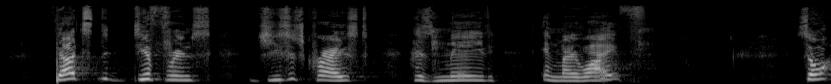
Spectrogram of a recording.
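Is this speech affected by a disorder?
Yes: cerebral palsy; congenital.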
